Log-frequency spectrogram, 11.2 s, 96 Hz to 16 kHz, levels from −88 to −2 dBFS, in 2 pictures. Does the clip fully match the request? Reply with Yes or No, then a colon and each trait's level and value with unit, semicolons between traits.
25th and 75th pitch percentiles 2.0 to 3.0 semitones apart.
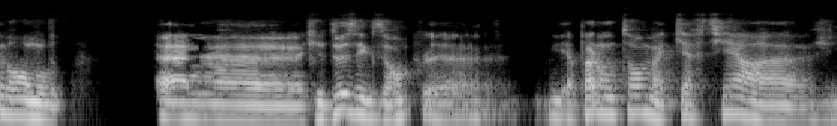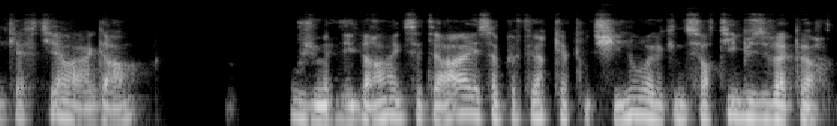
Yes: narrow, 2.6 semitones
